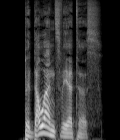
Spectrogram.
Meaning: strong/mixed nominative/accusative neuter singular of bedauernswert
- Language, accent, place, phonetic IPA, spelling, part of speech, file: German, Germany, Berlin, [bəˈdaʊ̯ɐnsˌveːɐ̯təs], bedauernswertes, adjective, De-bedauernswertes.ogg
